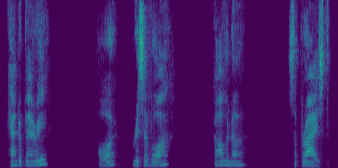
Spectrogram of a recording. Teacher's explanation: In English, dissimulation is common with liquid consonants like R and L as seen in words like Canderberry or reservoir, governor, surprised where one of the R sounds is dropped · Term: dissimilation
